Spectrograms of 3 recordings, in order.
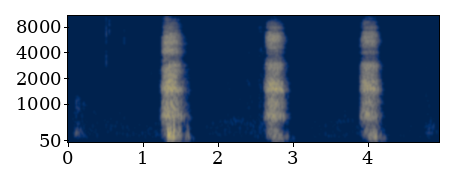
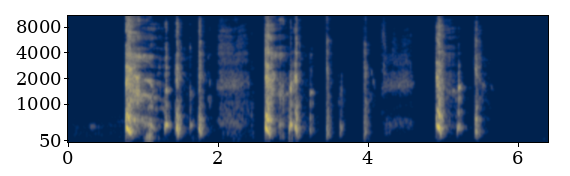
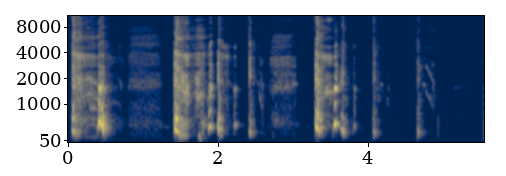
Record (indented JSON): {
  "exhalation_length": "4.9 s",
  "exhalation_amplitude": 11425,
  "exhalation_signal_mean_std_ratio": 0.29,
  "cough_length": "6.4 s",
  "cough_amplitude": 26478,
  "cough_signal_mean_std_ratio": 0.26,
  "three_cough_length": "5.5 s",
  "three_cough_amplitude": 27891,
  "three_cough_signal_mean_std_ratio": 0.3,
  "survey_phase": "beta (2021-08-13 to 2022-03-07)",
  "age": "18-44",
  "gender": "Female",
  "wearing_mask": "No",
  "symptom_cough_any": true,
  "symptom_runny_or_blocked_nose": true,
  "symptom_shortness_of_breath": true,
  "smoker_status": "Never smoked",
  "respiratory_condition_asthma": false,
  "respiratory_condition_other": false,
  "recruitment_source": "Test and Trace",
  "submission_delay": "2 days",
  "covid_test_result": "Positive",
  "covid_test_method": "RT-qPCR",
  "covid_ct_value": 13.3,
  "covid_ct_gene": "N gene"
}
